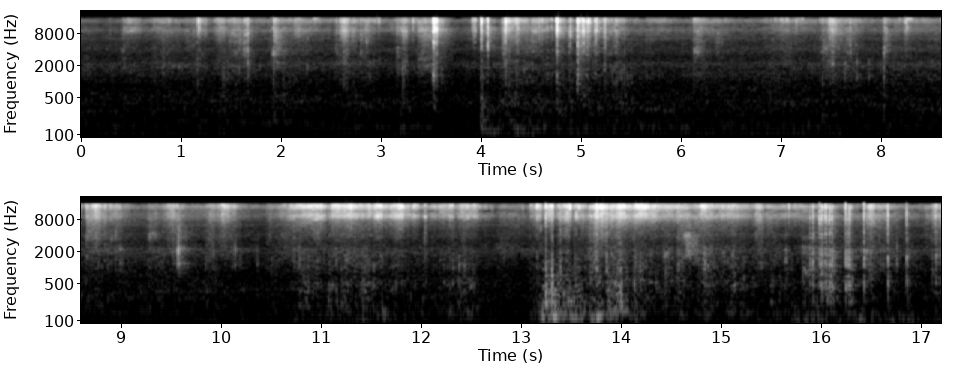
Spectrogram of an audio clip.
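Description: Foil balloons crinkling and rustling as they are handled, with scattered sharp crackles and a louder stretch of rustling and bumps near the end.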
